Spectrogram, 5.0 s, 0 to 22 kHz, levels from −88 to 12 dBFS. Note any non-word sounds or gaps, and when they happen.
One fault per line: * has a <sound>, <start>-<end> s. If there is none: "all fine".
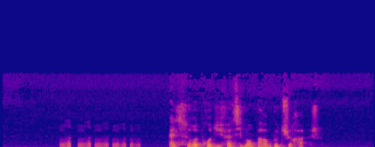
* has a laugh, 0.8-1.9 s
